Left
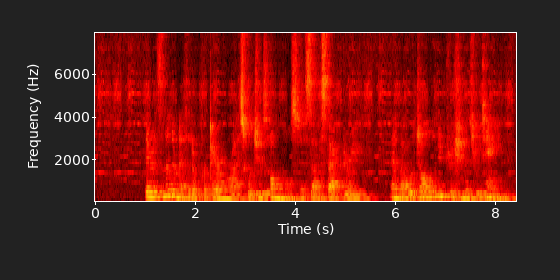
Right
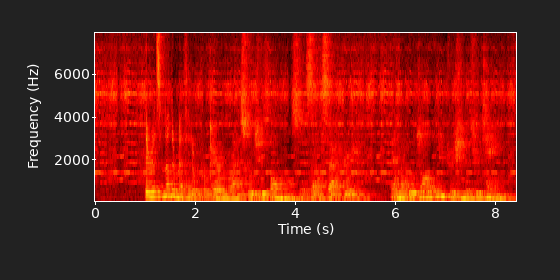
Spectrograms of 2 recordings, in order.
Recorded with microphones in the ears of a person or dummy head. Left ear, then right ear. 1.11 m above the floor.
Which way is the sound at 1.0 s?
45° right (ahead or behind).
